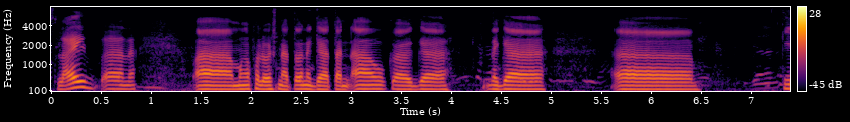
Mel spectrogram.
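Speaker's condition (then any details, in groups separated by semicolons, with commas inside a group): No condition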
